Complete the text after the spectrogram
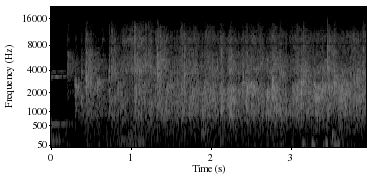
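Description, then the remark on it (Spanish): An audience bursts into sustained applause for the Lord, a dense steady wash of many hands clapping at once, bright and even throughout with no voices heard over it. “Cinco, si no hay nadie, den un aplauso al Señor.”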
